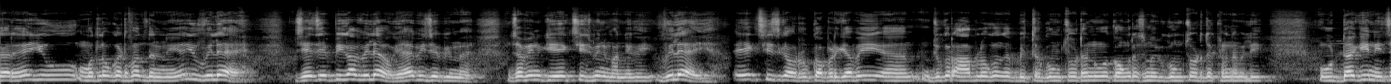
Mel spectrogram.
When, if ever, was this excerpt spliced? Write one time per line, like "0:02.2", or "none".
0:07.3

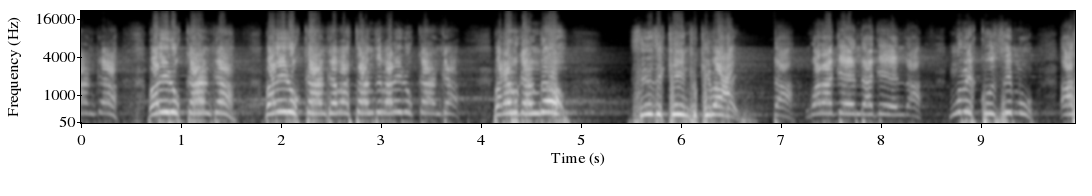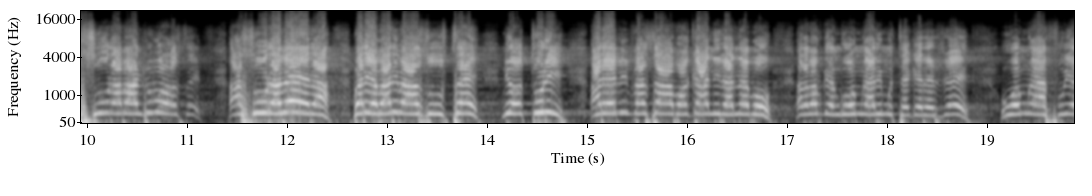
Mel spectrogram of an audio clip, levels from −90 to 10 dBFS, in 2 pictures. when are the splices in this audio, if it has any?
0:06.9

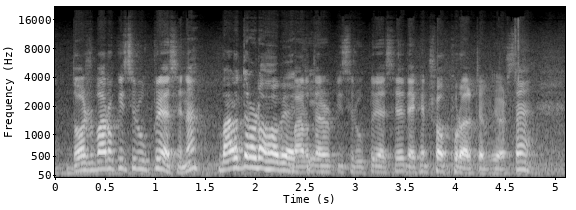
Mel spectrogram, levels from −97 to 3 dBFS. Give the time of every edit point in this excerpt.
none

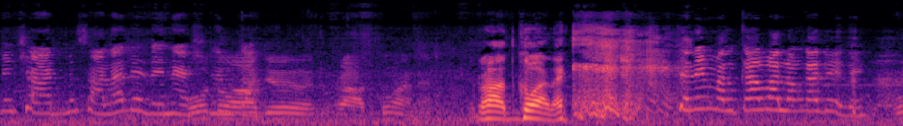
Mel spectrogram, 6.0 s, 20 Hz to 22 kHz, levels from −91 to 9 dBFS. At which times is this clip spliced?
none

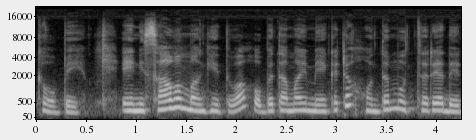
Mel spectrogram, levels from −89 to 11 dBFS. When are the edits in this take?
none

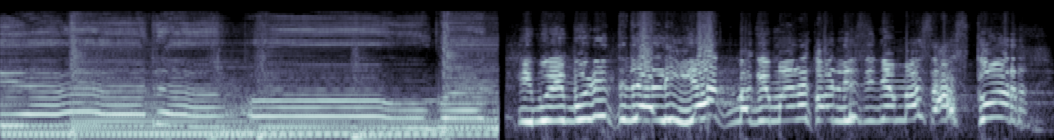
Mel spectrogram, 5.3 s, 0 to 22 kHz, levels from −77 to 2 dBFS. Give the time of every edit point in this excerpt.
0:02.5

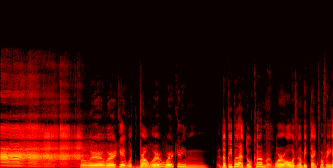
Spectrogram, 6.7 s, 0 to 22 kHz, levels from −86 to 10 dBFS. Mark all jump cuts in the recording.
0:04.3

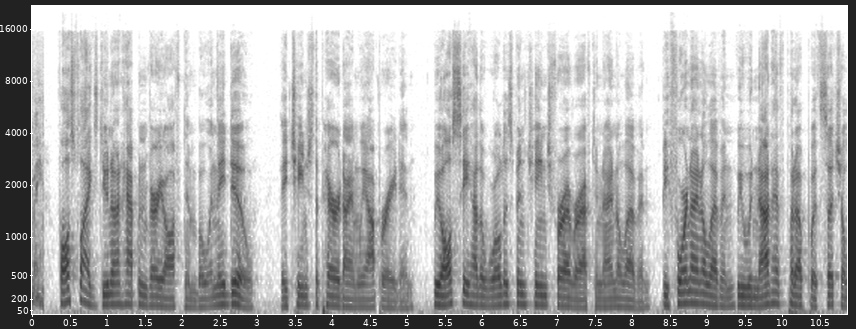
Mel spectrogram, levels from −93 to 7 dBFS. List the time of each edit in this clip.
0:03.1

